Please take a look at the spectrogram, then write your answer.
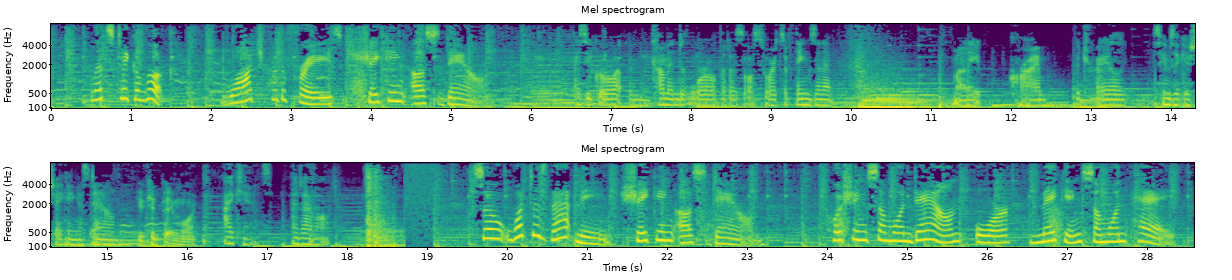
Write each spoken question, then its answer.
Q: So what does that mean, shaking us down?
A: Shaking us down means making someone pay.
